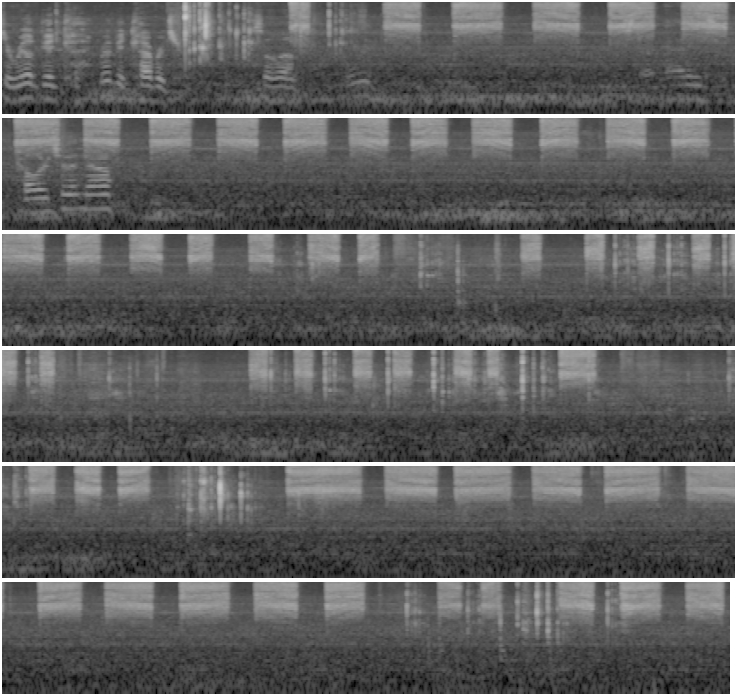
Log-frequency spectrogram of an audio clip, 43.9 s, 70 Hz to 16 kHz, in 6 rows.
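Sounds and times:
spray paint can hissing: 0:02.3 - 0:07.7, 0:08.4 - 0:18.8, 0:19.8 - 0:23.2, 0:24.4 - 0:28.0, 0:29.2 - 0:30.8, 0:31.6 - 0:43.9.

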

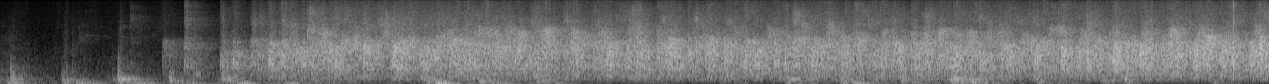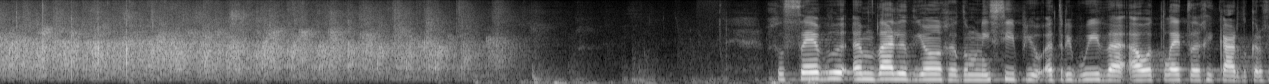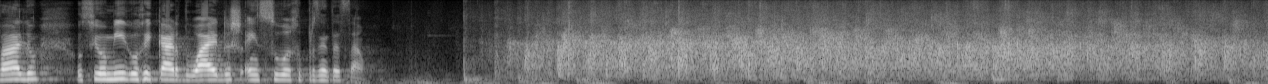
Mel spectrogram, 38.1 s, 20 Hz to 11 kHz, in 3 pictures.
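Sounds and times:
audience applauding: 0:01.6 - 0:18.0, 0:30.0 - 0:38.0.

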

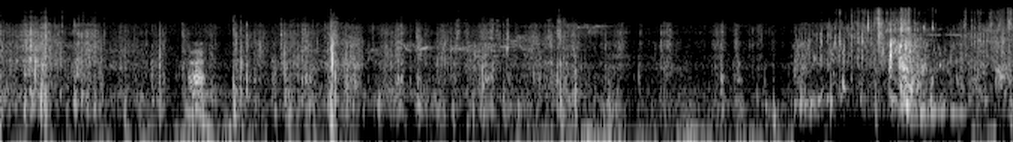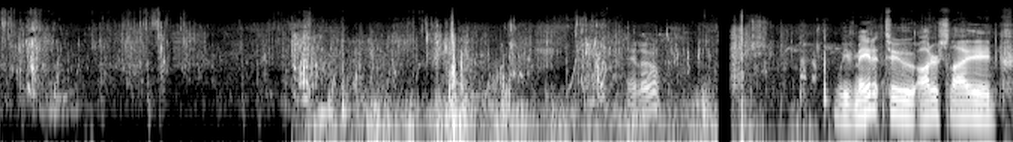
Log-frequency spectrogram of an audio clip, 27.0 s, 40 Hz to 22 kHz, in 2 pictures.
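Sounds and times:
footsteps on dirt trail: 0:00.0 - 0:10.6
paddle swishing through water: 0:10.6 - 0:23.8.

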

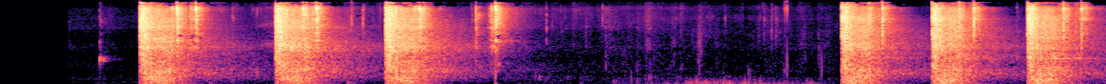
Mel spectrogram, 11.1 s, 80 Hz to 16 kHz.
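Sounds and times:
shotgun blasts echoing: 0:01.4 - 0:05.2, 0:08.4 - 0:11.0.

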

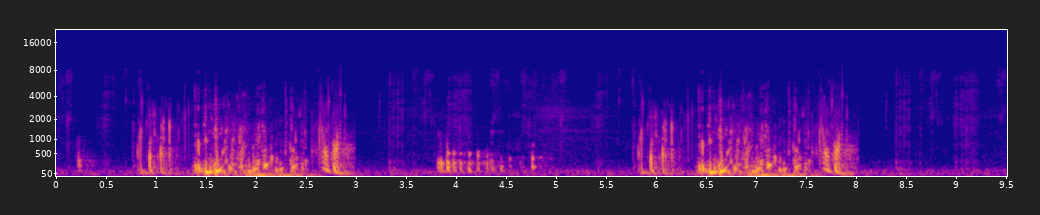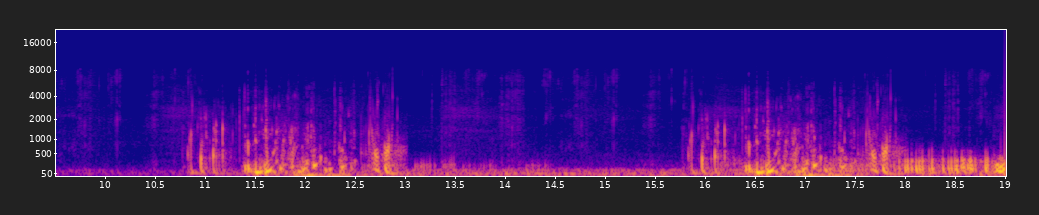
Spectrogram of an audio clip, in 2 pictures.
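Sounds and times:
crunching squishing body sounds: 0:00.0 - 0:19.0
low rumble: 0:11.3 - 0:19.0.

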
